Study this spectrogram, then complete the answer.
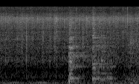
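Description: Vegetables for pàko with eggs sizzle in a hot pan as a utensil stirs them, a steady frying hiss broken by a couple of quick scraping stirs, close and brief.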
